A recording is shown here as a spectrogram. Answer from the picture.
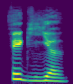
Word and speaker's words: figure: So although you don't have any indication in the spelling that there is a Y sound there because it's Y as in yes, there is no Y, but it's there in pronunciation. Listen. Figure. So it's a Y sound, awah, and an R.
